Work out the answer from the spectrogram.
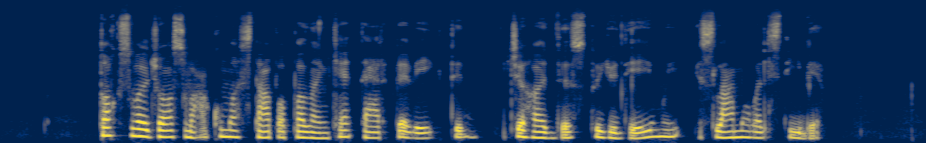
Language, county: Lithuanian, Kaunas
